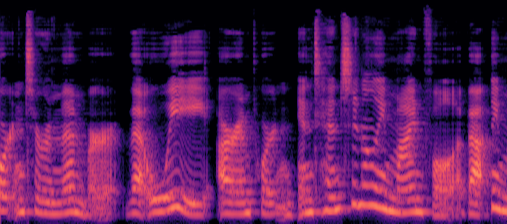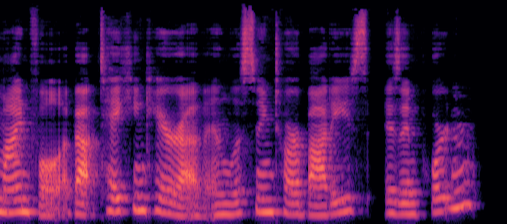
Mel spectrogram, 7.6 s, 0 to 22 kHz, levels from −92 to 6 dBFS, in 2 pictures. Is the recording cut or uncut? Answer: cut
